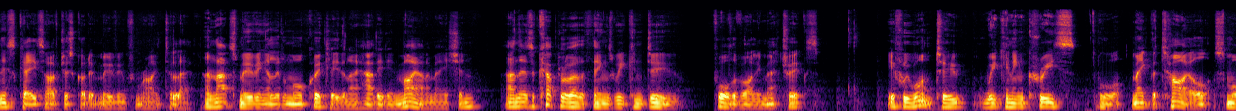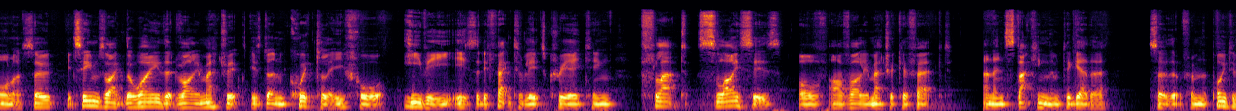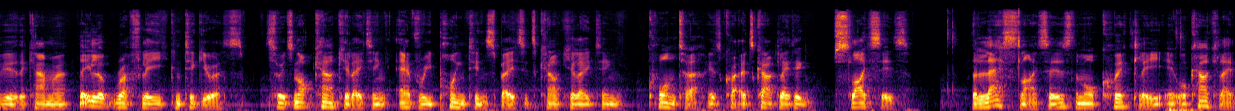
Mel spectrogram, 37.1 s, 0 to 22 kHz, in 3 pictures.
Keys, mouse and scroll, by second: 5.1 click, 8.5 click, 34.2 click.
